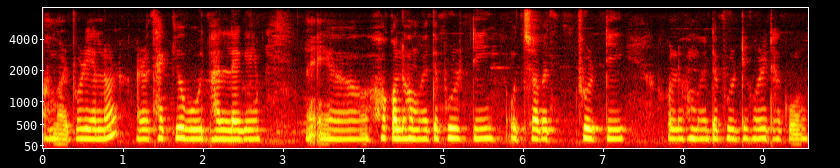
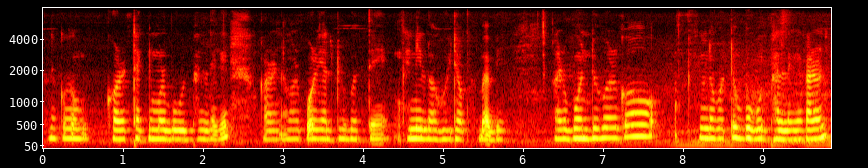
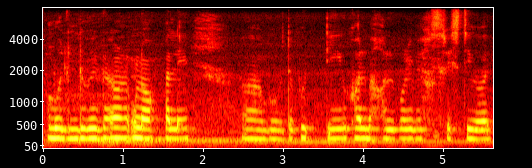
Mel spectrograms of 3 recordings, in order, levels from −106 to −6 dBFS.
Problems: constant background noise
